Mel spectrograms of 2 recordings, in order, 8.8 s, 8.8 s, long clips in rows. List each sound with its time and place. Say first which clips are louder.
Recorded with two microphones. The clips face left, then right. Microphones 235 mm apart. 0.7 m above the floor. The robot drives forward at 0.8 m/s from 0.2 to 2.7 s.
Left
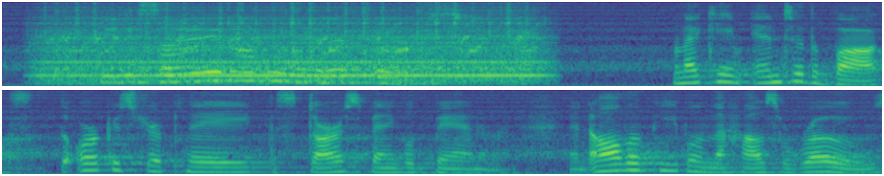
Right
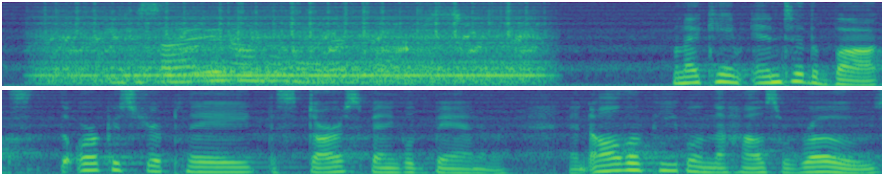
0.5 s a woman speaking: left 2 dB; 35° left (ahead or behind), 3.5 m; by 2.4 s 55° left (ahead or behind), 2.5 m
3.4 s a woman speaking: right 8 dB; 40° right (ahead or behind), 0.6 m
